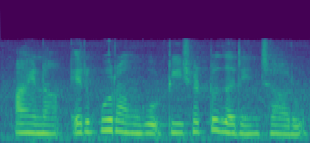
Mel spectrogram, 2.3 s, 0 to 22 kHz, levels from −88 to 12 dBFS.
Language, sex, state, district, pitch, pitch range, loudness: Telugu, female, Telangana, Hyderabad, 215 Hz, 205-245 Hz, -17 LUFS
